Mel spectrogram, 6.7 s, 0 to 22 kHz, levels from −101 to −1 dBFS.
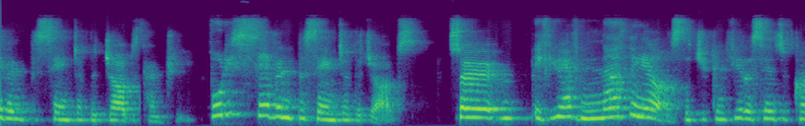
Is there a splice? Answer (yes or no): yes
